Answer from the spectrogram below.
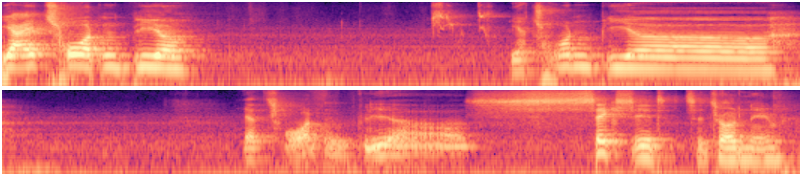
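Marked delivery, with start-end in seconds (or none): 3.4-10.5 drawn out with long pauses; slow suspense. Real, not acted. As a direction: stretch it out to build suspense. Dragging out his prediction.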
